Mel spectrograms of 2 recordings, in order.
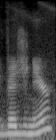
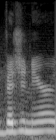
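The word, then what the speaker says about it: Vigenère: up being blase D visioneer if I'm pronouncing that correctly visioneer is how we've been pronouncing it which happens to be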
